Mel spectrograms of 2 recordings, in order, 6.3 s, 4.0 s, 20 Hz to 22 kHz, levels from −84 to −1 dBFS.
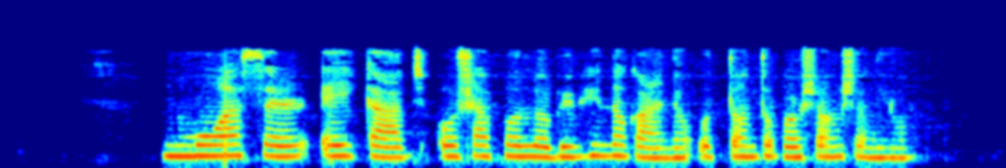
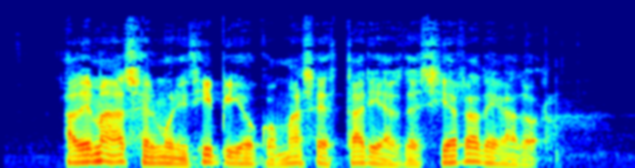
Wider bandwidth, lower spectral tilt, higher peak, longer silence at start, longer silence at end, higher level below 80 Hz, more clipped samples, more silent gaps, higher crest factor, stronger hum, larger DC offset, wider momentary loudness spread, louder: second, 8.2 kHz vs 15.5 kHz; second, -4 dB/octave vs -5.5 dB/octave; about the same, -2 dBFS vs 0 dBFS; first, 1 s vs 0.4 s; about the same, 0.6 s vs 0.55 s; second, -62 dBFS vs -46 dBFS; neither; neither; about the same, 18 dB vs 20 dB; neither; neither; about the same, 6 LU vs 8 LU; about the same, -20 LUFS vs -19 LUFS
